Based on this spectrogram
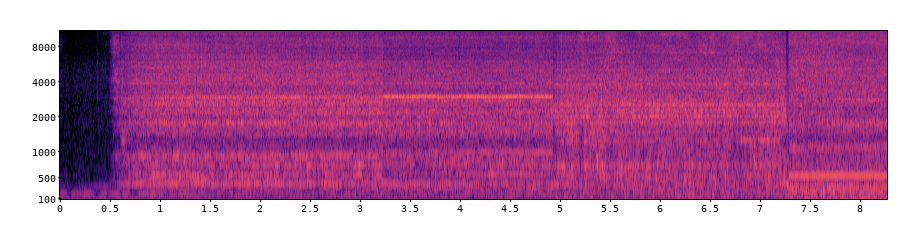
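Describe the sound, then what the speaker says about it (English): An oscillating belt sander runs steadily and loudly on wood after a brief quiet start, its abrasive rasping hiss continuous throughout with slight shifts in load. "This here was actually the first time ever I used the oscillating belt sander"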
